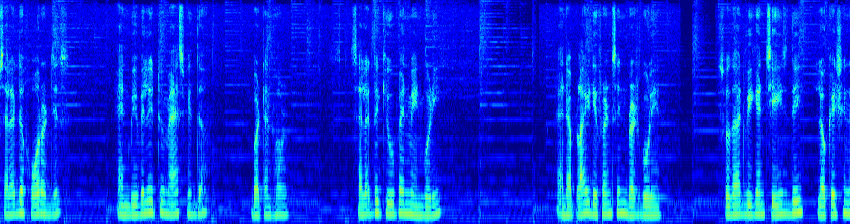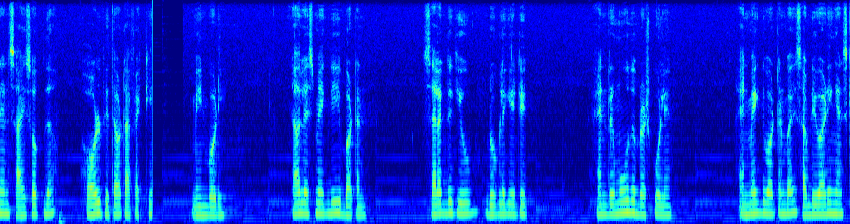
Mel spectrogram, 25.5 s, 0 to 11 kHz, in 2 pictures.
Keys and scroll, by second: 0.0-0.7 typing, 1.8 z, 3.0 ctrl+b, 5.1 Tab, 5.4 Tab, 5.4 ctrl+r, 5.4 ctrl+s, 12.9 shift+g, 16.3 Escape, 17.9 ctrl+s, 19.9 d, 20.4 Escape, 23.8 ctrl+z, 23.8 Tab, 23.8-25.5 typing.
